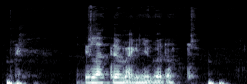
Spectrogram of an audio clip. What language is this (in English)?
Hungarian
